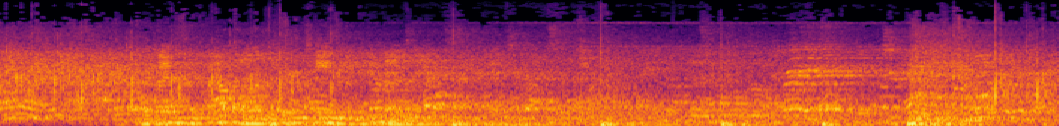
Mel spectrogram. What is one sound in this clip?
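A ball bounces on a wooden court.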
